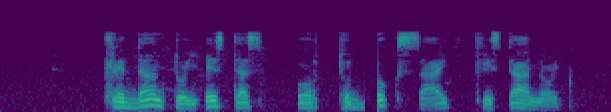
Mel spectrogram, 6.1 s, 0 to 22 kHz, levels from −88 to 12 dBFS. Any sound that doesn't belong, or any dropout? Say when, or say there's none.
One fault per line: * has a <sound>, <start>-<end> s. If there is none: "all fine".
* has a dropout, 3.6-3.8 s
